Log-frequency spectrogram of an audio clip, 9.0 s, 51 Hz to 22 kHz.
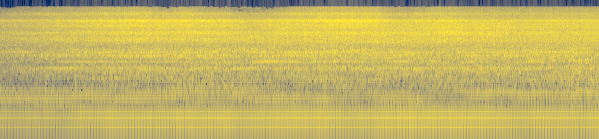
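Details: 1999 Toyota Corolla 1.8 just started after the power steering pump pulley repair: steady, even idle hum at constant pitch, no squeal or chirp from the belt side; idling healthy.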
